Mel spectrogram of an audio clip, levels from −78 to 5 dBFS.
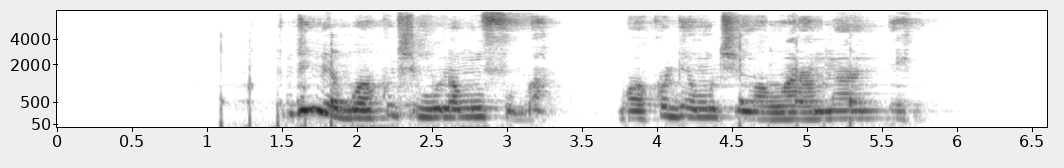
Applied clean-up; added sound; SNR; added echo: neural mask model DeepFilterNet 3.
